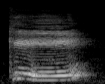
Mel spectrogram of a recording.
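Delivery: "qué" with a drawn-out rising question tune; doubtful question. Shown as a demonstration. Teacher showing a tone through a question, doubtful rising "qué". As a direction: let "qué" dip and climb as if doubting. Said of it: "cuando tenemos la duda de algo".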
